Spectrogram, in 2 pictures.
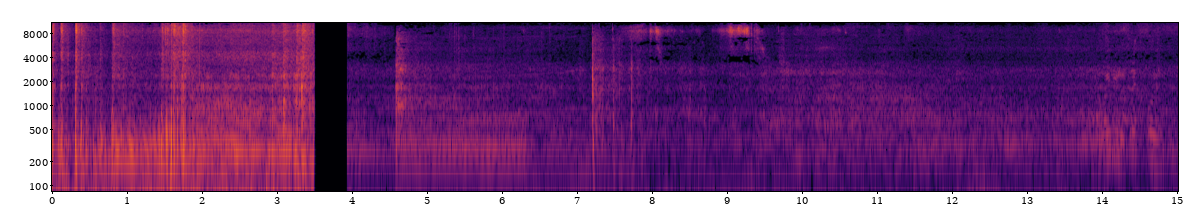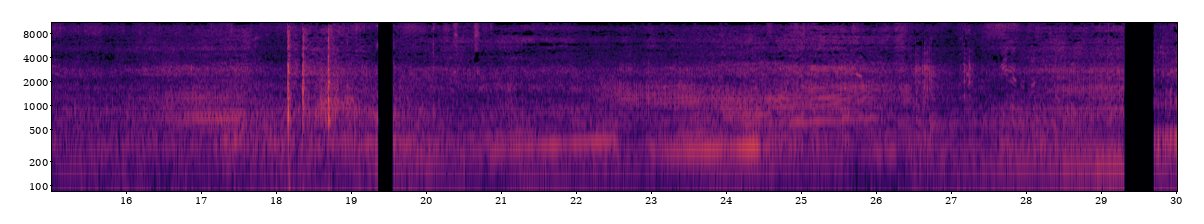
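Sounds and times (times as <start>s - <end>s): distant rally car engine revving: 0.0s - 30.0s
sharp engine pops: 4.5s - 5.0s, 7.2s - 8.1s, 18.1s - 19.1s.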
